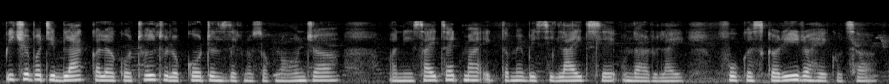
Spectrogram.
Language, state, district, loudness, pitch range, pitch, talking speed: Nepali, West Bengal, Darjeeling, -17 LUFS, 170-195 Hz, 180 Hz, 135 wpm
